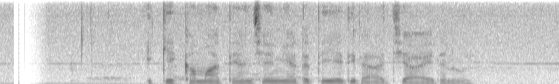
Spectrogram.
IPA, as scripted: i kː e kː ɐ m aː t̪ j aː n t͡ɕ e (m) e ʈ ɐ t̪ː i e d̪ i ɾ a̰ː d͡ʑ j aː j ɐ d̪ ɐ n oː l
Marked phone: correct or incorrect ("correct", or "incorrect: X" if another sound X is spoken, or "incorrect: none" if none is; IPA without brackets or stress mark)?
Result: incorrect: n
